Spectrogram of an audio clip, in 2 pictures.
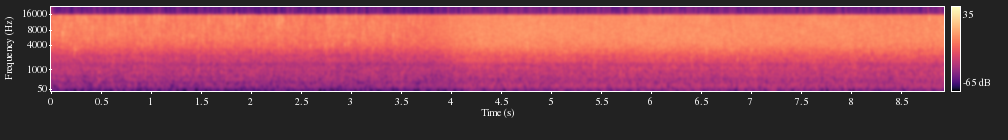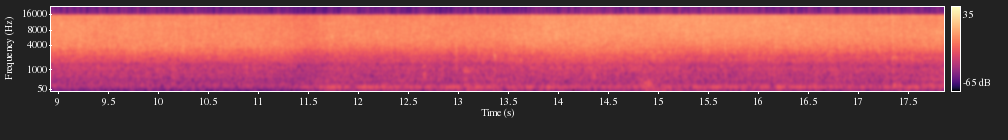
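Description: Flour-coated chicken tenders deep-frying in hot oil in a pan: a steady sizzle that gets louder about four seconds in.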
